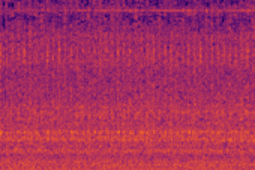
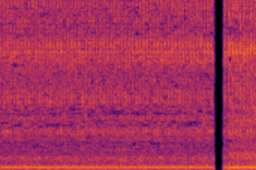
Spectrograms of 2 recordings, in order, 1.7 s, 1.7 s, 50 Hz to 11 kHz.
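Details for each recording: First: Mazda3 with 255,293 km, after AC hose, expansion valve and O-ring replacement, revved while parked in the sun. Idle is even, with smooth compressor hiss and hum and no rattle, grind or bearing whine. Compressor cycles normally, cabin 8–9°C, outside 28–30°C. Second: Mazda3 1.6 engine running, AC on: steady hum with constant whine near 200 Hz and hissy rush; noisy AC compressor from loose bearing and wobbling pulley wearing compressor collar, plus leaking hoses and O-rings.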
